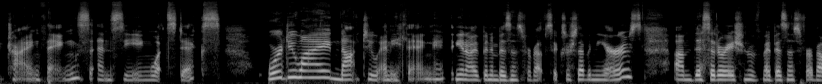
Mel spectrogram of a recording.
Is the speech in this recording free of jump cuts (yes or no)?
no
